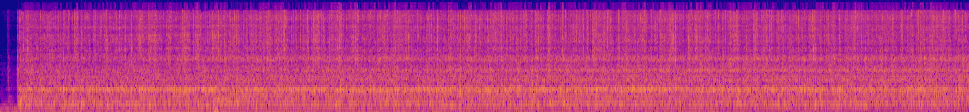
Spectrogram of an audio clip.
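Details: Baratza Encore coffee grinder after repair for not grinding, clogged chute cleared and burrs cleaned: constant even motor whir with dry rattling hiss of beans through the burrs; grinding properly.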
